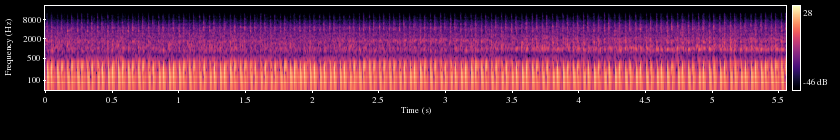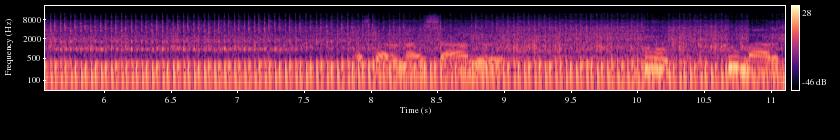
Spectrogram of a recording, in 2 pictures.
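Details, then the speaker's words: Cold start of a carbureted Yamaha Virago 535 V-twin cruiser on choke, with the throttle pumped first: an even, loping twin idle with a few sharp blips near the end. It runs clean and healthy. "Who made this bike sound so good?"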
